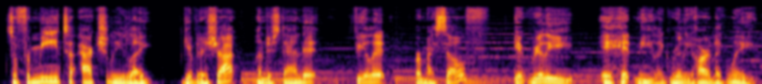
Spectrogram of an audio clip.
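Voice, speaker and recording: A man's voice: medium pitch, normal speed, hardly any pauses, over music. A man in his thirties from Hawaii, a guest telling his story in loose, casual conversation full of "like" fillers, on a close podcast mic in a small studio. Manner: loose and animated, lots of "like" fillers, gestures while talking. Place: small dim studio set with a couch. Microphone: boom-mounted podcast mic close up.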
